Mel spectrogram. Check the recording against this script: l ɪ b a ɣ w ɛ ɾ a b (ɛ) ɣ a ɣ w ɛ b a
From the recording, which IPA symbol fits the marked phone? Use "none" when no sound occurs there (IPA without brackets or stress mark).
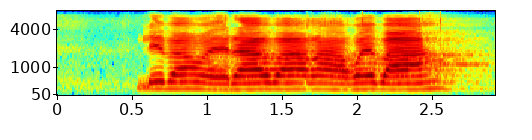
a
